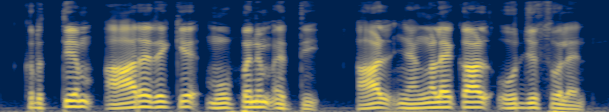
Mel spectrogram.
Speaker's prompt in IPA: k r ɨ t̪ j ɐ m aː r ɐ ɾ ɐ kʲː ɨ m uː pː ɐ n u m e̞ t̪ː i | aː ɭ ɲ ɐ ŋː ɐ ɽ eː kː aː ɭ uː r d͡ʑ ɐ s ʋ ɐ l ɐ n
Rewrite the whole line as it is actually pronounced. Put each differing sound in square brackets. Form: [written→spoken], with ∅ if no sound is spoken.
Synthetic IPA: k r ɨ t̪ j ɐ m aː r ɐ ɾ ɐ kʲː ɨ m uː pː ɐ n u m e̞ t̪ː i | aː ɭ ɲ ɐ ŋː ɐ [ɽ→ɭ] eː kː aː ɭ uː r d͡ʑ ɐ s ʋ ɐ l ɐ n

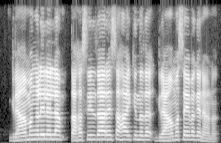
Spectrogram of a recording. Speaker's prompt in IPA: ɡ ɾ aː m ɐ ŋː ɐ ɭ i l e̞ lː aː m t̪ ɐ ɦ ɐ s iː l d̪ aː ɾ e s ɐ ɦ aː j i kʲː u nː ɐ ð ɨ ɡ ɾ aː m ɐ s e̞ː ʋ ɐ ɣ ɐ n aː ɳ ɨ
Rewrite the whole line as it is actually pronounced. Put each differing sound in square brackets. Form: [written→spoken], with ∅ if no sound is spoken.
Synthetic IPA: ɡ ɾ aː m ɐ ŋː ɐ ɭ i l e̞ lː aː m t̪ ɐ ɦ ɐ s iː l d̪ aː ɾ e s ɐ ɦ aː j i kʲː u nː ɐ ð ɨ ɡ ɾ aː m ɐ s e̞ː ʋ ɐ ɣ ɐ n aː ɳ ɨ

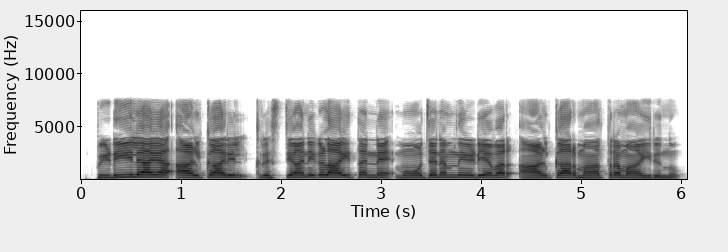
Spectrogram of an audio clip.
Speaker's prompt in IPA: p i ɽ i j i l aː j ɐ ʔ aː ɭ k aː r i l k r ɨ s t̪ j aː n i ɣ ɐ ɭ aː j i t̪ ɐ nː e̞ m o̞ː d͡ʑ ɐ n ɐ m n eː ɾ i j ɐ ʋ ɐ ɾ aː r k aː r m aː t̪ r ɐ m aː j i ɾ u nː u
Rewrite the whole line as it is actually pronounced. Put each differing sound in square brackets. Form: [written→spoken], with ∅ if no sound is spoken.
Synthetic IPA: p i ɽ i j i l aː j ɐ ʔ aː ɭ k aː [r→ɾ] i l k r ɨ s t̪ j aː n i ɣ ɐ ɭ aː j i t̪ ɐ nː e̞ m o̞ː d͡ʑ ɐ n ɐ m n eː [ɾ→ɽ] i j ɐ ʋ ɐ [ɾ→r] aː [r→ɭ] k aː r m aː t̪ r ɐ m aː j i ɾ u nː u

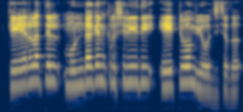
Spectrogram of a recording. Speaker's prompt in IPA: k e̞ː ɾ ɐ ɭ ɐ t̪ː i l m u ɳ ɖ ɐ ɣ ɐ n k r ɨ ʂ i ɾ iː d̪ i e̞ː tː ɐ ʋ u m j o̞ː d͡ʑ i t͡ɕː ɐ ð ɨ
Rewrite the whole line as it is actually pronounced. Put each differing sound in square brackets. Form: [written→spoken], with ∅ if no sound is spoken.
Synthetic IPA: k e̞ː ɾ ɐ ɭ ɐ t̪ː i l m u ɳ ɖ ɐ ɣ ɐ n k r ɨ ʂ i ɾ iː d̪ i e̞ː tː ɐ ʋ u m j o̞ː d͡ʑ i t͡ɕː ɐ ð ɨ

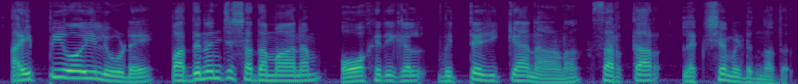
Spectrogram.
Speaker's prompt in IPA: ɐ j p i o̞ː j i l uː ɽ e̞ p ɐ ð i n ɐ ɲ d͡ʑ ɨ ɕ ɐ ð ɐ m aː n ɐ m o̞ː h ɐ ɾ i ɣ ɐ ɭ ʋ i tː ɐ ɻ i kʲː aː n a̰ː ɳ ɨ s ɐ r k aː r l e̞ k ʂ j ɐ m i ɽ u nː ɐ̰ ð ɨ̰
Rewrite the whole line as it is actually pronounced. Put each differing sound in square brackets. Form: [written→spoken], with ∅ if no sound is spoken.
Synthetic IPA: ɐ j p i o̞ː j i l uː ɽ e̞ p ɐ ð i n ɐ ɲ d͡ʑ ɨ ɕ ɐ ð ɐ m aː n ɐ m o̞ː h ɐ ɾ i ɣ ɐ ɭ ʋ i tː ɐ ɻ i kʲː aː n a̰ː ɳ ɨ s ɐ r k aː r l e̞ k ʂ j ɐ m i ɽ u nː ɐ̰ ð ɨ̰

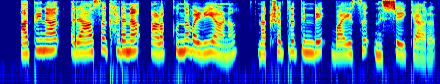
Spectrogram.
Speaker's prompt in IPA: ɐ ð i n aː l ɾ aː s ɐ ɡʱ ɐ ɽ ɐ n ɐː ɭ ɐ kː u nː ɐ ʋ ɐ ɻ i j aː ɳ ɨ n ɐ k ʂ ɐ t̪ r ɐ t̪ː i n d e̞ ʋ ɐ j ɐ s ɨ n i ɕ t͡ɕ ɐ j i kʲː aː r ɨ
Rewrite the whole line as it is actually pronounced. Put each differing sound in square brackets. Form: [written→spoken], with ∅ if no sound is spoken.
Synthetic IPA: ɐ ð i n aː l ɾ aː s ɐ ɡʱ ɐ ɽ ɐ n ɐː ɭ ɐ kː u nː ɐ ʋ ɐ ɻ i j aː ɳ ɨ n ɐ k ʂ ɐ t̪ r ɐ t̪ː i n d e̞ ʋ ɐ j ɐ s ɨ n i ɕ t͡ɕ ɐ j i kʲː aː r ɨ

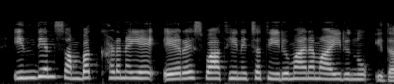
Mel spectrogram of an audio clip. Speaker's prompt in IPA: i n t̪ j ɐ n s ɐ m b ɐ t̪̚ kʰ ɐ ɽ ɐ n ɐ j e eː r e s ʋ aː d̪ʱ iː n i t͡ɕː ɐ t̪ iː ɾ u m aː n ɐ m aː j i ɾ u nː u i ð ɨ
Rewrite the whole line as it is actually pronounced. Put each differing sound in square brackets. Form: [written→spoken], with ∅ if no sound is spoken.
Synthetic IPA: i n [t̪→d̪] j ɐ n s ɐ m b ɐ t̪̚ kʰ ɐ ɽ ɐ n ɐ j e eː r e s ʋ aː d̪ʱ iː n i t͡ɕː ɐ t̪ iː ɾ u m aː n ɐ m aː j i ɾ u nː u i ð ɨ

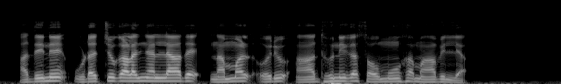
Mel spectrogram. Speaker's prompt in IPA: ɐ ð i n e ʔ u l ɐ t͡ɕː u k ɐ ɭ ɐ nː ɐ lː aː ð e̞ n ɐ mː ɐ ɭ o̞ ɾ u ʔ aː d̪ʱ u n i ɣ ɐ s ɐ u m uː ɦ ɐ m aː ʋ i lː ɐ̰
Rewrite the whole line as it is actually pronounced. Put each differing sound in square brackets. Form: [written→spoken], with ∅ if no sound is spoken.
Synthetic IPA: ɐ ð i n e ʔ u [l→ɽ] ɐ t͡ɕː u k ɐ ɭ ɐ [nː→ɲː] ɐ lː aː ð e̞ n ɐ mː ɐ ɭ o̞ ɾ u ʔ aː d̪ʱ u n i ɣ ɐ s ɐ [u→w] m uː ɦ ɐ m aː ʋ i lː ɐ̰

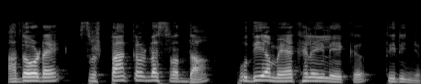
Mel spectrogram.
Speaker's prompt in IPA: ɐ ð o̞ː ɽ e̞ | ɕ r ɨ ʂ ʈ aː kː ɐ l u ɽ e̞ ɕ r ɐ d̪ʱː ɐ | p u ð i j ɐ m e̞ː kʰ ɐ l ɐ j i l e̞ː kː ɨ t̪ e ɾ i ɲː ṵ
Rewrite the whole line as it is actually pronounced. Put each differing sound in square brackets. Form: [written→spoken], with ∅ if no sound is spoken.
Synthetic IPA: ɐ ð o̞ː ɽ e̞ | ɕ r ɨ ʂ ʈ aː kː ɐ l u ɽ e̞ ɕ r ɐ d̪ʱː ɐ | p u ð i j ɐ m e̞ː kʰ ɐ l ɐ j i l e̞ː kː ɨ t̪ [e→i] ɾ i ɲː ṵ

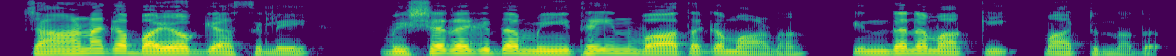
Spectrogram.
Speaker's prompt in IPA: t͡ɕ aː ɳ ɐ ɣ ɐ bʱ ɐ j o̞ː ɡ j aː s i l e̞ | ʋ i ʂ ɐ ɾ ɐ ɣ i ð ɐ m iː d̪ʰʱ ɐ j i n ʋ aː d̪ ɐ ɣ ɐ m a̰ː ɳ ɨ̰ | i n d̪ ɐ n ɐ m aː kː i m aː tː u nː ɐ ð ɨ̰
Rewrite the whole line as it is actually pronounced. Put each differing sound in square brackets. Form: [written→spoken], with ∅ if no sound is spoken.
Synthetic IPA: t͡ɕ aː ɳ ɐ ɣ ɐ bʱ ɐ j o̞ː ɡ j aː s i l e̞ | ʋ i ʂ ɐ ɾ ɐ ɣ i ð ɐ m iː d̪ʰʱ ɐ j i n ʋ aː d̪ ɐ ɣ ɐ m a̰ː ɳ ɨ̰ | i n d̪ ɐ n ɐ m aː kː i m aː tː u nː ɐ ð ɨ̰

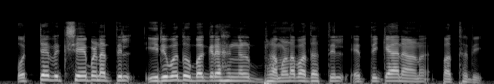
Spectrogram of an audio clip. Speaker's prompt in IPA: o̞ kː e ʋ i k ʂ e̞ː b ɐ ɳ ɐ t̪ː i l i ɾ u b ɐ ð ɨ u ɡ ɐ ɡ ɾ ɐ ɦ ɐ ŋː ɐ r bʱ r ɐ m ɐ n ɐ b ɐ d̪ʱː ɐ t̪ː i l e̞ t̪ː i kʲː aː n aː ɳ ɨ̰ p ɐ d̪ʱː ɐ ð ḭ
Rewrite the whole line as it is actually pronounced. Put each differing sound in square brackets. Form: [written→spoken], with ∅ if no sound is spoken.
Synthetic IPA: o̞ [kː→tː] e ʋ i k ʂ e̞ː b ɐ ɳ ɐ t̪ː i l i ɾ u b ɐ ð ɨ u [ɡ→b] ɐ ɡ ɾ ɐ ɦ ɐ ŋː ɐ [r→ɭ] bʱ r ɐ m ɐ [n→ɳ] ɐ b ɐ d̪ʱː ɐ t̪ː i l e̞ t̪ː i kʲː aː n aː ɳ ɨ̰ p ɐ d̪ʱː ɐ ð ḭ

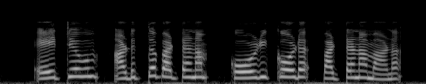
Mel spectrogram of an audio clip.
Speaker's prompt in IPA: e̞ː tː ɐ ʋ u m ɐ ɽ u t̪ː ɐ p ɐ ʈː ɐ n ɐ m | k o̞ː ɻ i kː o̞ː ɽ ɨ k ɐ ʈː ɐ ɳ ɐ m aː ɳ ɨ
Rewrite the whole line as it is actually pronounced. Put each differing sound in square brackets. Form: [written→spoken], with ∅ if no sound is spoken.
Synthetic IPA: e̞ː tː ɐ ʋ u m ɐ ɽ u t̪ː ɐ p ɐ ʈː ɐ [n→ɳ] ɐ m | k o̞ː ɻ i kː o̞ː ɽ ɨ [k→p] ɐ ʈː ɐ ɳ ɐ m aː ɳ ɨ

